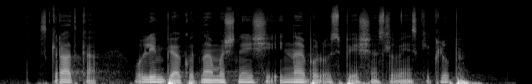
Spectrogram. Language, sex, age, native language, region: Slovenian, male, 30-49, Slovenian, Savinja region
